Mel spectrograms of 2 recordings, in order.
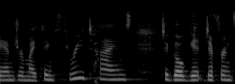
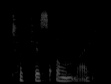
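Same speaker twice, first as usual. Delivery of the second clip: usual speaking voice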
